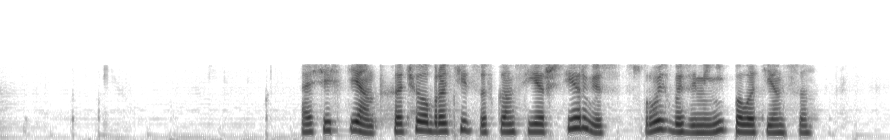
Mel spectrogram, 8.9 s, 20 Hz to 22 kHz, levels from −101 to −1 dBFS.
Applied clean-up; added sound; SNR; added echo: neural mask model DeepFilterNet 3.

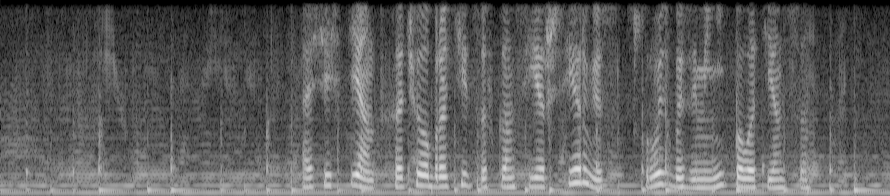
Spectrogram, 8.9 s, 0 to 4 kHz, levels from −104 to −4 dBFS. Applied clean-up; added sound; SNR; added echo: none; Musical instrument; 8 dB; none.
